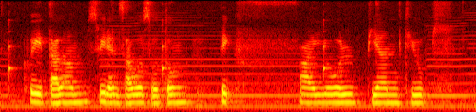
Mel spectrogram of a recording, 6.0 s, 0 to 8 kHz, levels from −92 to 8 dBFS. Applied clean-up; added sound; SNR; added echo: none; Bowed string instrument + Bowed string instrument; 17 dB; none.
